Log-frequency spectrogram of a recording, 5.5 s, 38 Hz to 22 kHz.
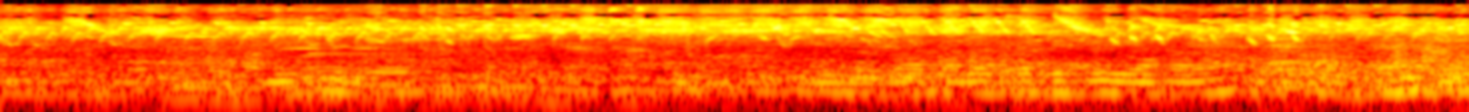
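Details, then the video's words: Goldfinch singing a rapid, twittering run of high chirps, short buzzy notes and trills that continue without a break, set against a steady low rumble and hum of background noise. "Jilguero corona la5"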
